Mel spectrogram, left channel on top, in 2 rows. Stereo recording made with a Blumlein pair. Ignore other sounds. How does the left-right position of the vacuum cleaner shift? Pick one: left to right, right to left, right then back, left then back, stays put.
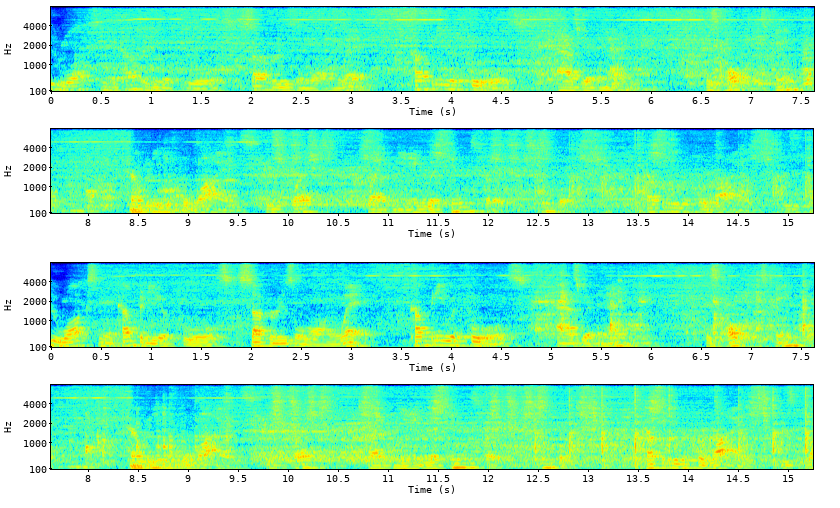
left to right.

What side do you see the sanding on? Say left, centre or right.
right.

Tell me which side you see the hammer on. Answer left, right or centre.
right.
